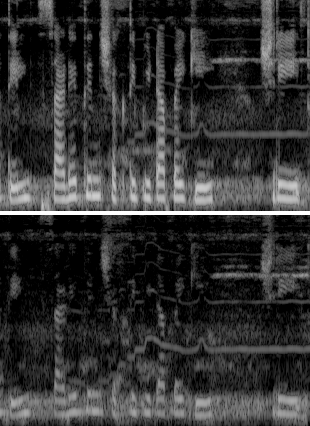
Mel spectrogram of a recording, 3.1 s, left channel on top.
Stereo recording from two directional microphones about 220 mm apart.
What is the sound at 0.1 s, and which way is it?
Speech, 40° left (ahead or behind).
